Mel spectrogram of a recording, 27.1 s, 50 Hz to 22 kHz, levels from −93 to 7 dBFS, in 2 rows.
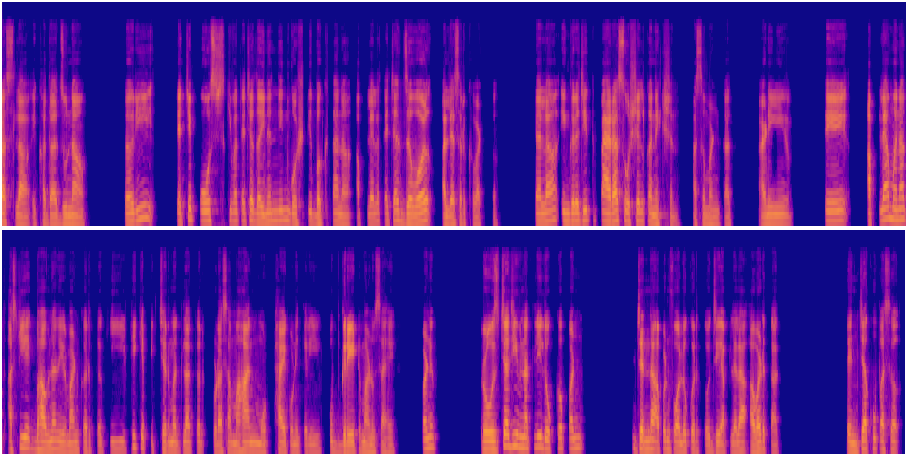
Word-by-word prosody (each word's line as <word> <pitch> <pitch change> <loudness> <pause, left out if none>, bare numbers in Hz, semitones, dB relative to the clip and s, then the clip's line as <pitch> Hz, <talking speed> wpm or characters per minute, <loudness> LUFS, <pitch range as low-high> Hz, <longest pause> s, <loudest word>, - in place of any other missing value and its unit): असला 135 -4 +1
एखादा 135 -1 -2
जुना 135 0 +3 0.7
तरी 160 +7 +2 0.5
त्याचे 155 +5 +3
पोस्ट 165 +1 +1
किंवा 160 -1 -4
त्याच्या 165 +1 0
दैनंदिन 165 +5 +1
गोष्टी 145 0 -4
बघताना 135 +1 -3 0.2
आपल्याला 140 +2 -4
त्याच्या 145 +4 -2 0.2
जवळ 145 +5 +5 0.3
आल्यासारखं 130 0 -2
वाटतं. - - -10 0.6
त्याला 155 +4 +3
इंग्रजीत 155 +3 +1
पॅरासोशल 160 +1 +5
कनेक्शन 130 -6 -2 0.3
असं 120 +3 -6
म्हणतात 120 -4 -6 0.4
आणि 135 +1 0 0.6
ते 165 - +6 0.6
आपल्या 185 +6 +2
मनात 190 0 +2
अशी 185 +6 -1
एक 165 -4 -1
भावना 150 +1 +3
निर्माण 140 -1 -1
करतं 135 -1 -7
की 145 +2 -10 0.2
ठीक 195 -2 -3
आहे, 185 - -3
पिक्चरमधला 140 +2 -2
तर 145 - -4
थोडासा 130 -1 -4
महान 140 +1 +3
मोठा 125 +3 -3
आहे 135 - +5
कोणीतरी 120 -1 -8 0.2
खूप 140 -5 -9
ग्रेट 140 +2 +8
माणूस 125 0 -4
आहे, 120 -1 -6 0.4
पण 170 +3 +1 0.8
रोजच्या 155 +6 +7
जीवनातली 190 -1 +3
लोकं 165 +2 0
पण 175 +1 -1 0.9
ज्यांना 160 -1 +5
आपण 155 +2 0
फॉलो 145 0 +2
करतो 135 -3 -5
जे 135 +2 -1
आपल्याला 135 +2 0
आवडतात. 140 +4 0 1.0
त्यांच्या 140 +2 +2
खूप 170 -2 -6
असं 150 0 -2
145 Hz, 135 wpm, -25 LUFS, 135-160 Hz, 1.0 s, ग्रेट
